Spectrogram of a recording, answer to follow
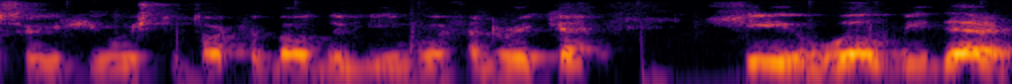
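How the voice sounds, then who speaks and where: With music in the background, a man speaks in a Polish accent at a medium pitch. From Poland. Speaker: podcast co-host. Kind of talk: casual chat.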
